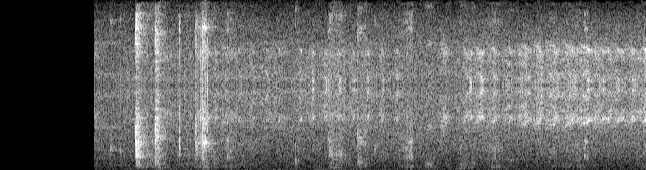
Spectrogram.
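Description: A hand pats and rubs a horse's coat.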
